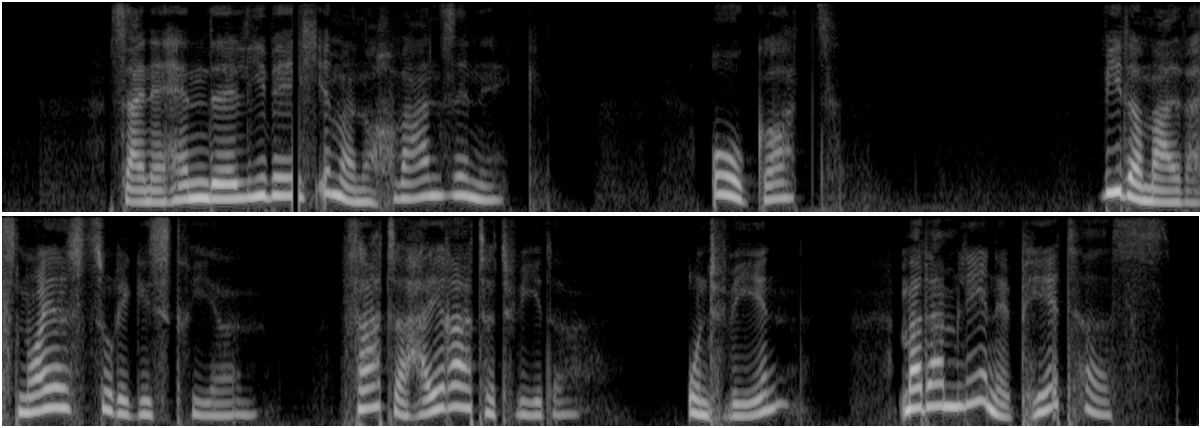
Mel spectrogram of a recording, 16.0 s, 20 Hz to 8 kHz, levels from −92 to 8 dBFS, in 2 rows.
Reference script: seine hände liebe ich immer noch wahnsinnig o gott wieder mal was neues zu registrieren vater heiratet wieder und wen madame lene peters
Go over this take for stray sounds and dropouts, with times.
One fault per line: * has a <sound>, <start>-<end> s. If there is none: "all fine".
* has a dropout, 1.9-2.0 s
